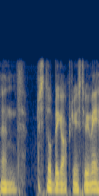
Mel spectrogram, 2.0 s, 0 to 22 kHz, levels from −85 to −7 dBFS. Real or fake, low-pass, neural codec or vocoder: fake; 7.2 kHz; codec, 24 kHz, 6 kbps, HILCodec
